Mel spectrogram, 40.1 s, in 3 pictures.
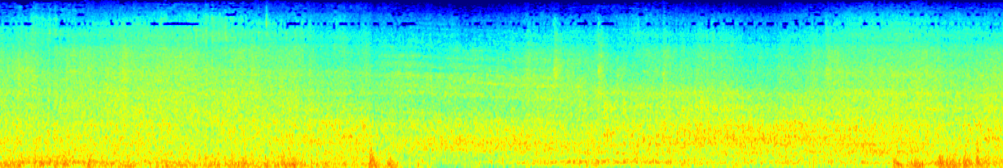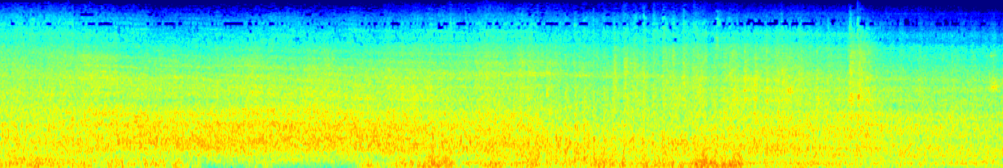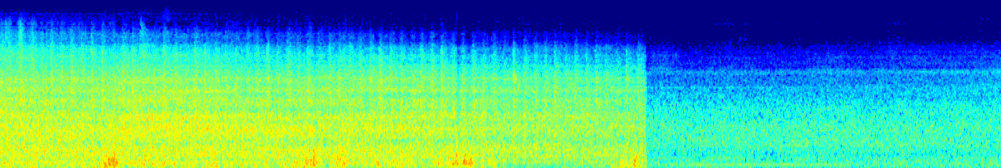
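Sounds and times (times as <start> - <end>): train wheels clattering: 0.0 - 15.0, 18.3 - 35.4.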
